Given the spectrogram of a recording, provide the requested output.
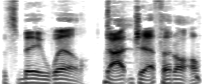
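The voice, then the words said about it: Imitates another person's voice. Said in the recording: “your Will impression?... This is my very accurate impression.”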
